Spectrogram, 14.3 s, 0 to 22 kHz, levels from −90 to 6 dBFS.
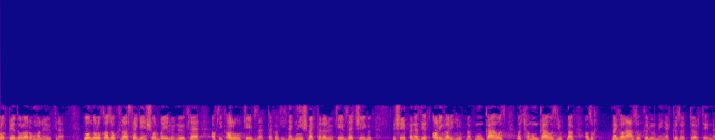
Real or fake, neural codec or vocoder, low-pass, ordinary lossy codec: real; none; 5.4 kHz; none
